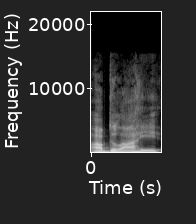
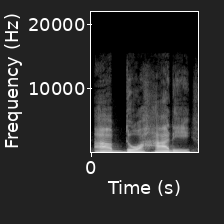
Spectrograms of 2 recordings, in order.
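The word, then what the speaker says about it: Abdulhadi: I've never seen in person like um Sama Abdullahi or I want to pronounce that again. Sama Abdulahadi uh is a DJ from Palestine and she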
